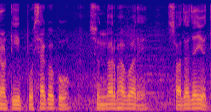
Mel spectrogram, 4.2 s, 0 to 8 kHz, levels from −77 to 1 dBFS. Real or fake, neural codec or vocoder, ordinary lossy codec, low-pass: real; none; none; 7.2 kHz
